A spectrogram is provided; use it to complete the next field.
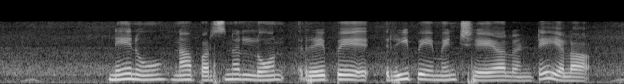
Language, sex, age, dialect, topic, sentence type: Telugu, female, 36-40, Utterandhra, banking, question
